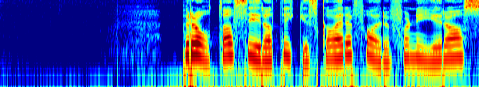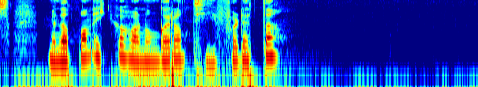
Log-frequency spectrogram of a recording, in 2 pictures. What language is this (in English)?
Norwegian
